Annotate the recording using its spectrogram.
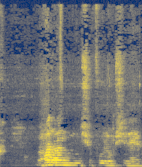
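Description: A woman talking, in short phrases broken by brief pauses; no other sound stands out.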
